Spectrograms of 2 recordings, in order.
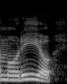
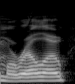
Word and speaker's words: Morillo: who are just like who's this Angelita Moro it's Angelita morillo if you're not a Spanish speaker and you're seeing that name truly if you're a West coaster and that's how you're pronouncing it I'm ashamed of you disappointed so there's also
